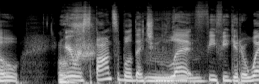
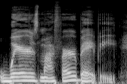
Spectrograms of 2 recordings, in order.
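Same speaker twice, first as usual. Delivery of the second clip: put-on panicking voice; 2 semitones lower than usual. Retelling a dog owner's reaction to the lost dog: imitating someone panicking. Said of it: "All of the panic, of course, sets in".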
